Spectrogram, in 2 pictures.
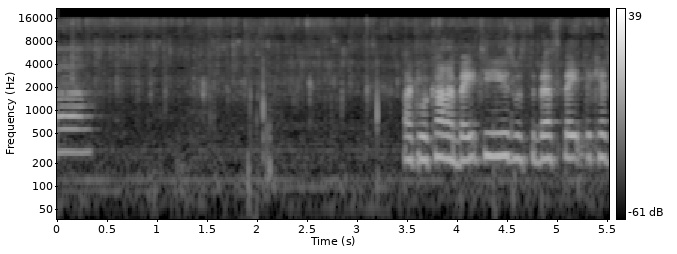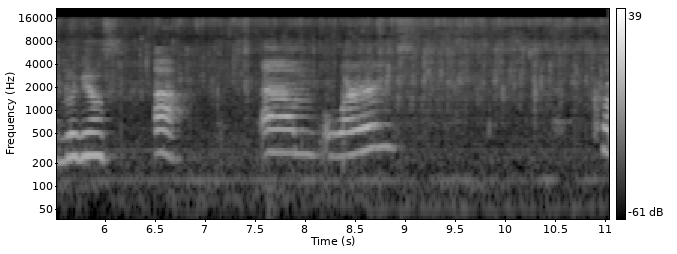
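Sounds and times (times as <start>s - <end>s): fish sizzling in grease: 0.0s - 11.0s.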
